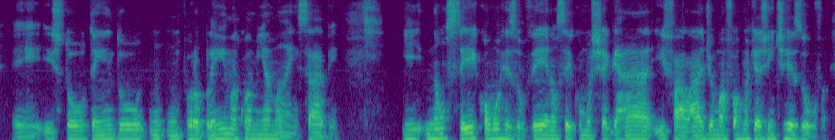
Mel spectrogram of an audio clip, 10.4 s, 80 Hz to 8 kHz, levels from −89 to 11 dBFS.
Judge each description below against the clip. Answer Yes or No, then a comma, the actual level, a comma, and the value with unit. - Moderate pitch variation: No, narrow, 1.7 semitones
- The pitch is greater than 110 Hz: No, very low, 95 Hz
